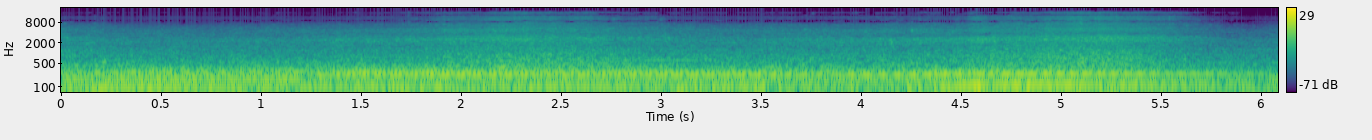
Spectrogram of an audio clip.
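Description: A motor engine running steadily with a low hum, swelling a little about three-quarters of the way through and easing off near the end.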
